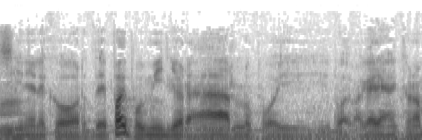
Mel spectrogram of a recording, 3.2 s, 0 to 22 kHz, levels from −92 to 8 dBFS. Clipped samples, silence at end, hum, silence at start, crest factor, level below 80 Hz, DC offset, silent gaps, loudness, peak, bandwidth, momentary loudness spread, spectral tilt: under 0.1%; 0 s; none; 0 s; 20 dB; -36 dBFS; under 0.1%; none; -23 LUFS; -2 dBFS; 12.5 kHz; 10 LU; -7 dB/octave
